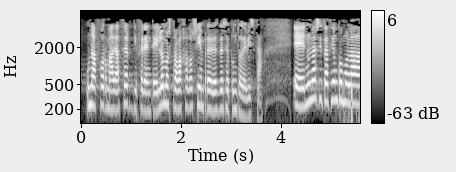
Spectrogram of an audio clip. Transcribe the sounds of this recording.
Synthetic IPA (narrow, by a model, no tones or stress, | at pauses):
unafo̞ɾmað̞eaθe̞ɾðife̞ɾe̞nt̪eilo̞e̞mo̞st̪ɾaβaxaðo̞sje̞mpɾe̞ð̞e̞zðeese̞punt̪o̞ð̞e̞β̞ist̪a̰ | enunasit̪waθjo̞ŋko̞mo̞la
